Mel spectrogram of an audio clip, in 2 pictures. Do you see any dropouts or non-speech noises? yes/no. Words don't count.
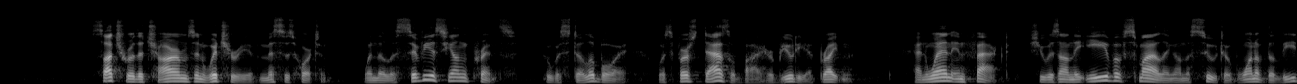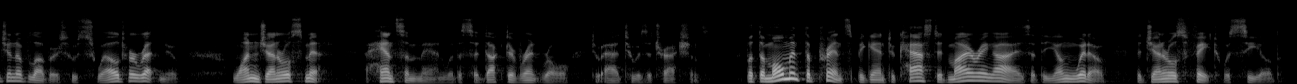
no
